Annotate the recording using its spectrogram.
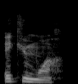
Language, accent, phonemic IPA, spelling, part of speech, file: French, France, /e.ky.mwaʁ/, écumoire, noun, LL-Q150 (fra)-écumoire.wav
- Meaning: slotted spoon, skimmer, skimming ladle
